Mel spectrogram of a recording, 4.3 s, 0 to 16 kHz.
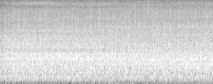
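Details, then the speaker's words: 1946 Victor 40B projector after oiling and freeing the gummed-up mechanism, case open: steady, even mechanical whirr with fine rapid chatter and no knocks or surges. Gear noise is expected and muffled when the case is closed; runs smoothly. "It's um a lot of gears and moving parts, so it's not going to be silent, that's for sure. But it's in a case, and when you close the case, you don't hear the mechanism that much."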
